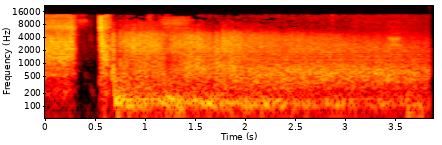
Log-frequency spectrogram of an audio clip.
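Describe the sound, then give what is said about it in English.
An egg explodes with a sudden loud burst that has a sharp onset, followed by a continuing roar of broad, rushing noise. “The Kansas City Chiefs egg exploded.”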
